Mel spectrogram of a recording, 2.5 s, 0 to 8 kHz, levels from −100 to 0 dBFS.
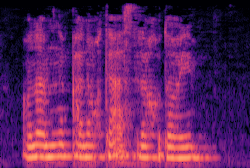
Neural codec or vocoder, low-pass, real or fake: codec, 16 kHz, 16 kbps, FreqCodec, larger model; 7.2 kHz; fake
